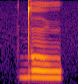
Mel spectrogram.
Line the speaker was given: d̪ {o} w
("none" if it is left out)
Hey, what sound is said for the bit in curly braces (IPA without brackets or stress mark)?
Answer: o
